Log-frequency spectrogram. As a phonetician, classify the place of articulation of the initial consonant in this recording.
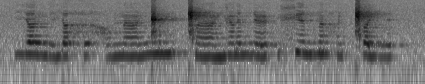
palatal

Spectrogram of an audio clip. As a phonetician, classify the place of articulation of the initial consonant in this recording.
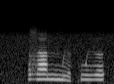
alveolar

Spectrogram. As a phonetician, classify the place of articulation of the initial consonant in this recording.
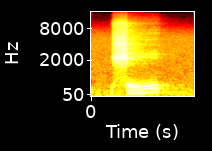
retroflex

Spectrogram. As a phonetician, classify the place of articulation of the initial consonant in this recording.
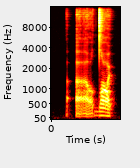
glottal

